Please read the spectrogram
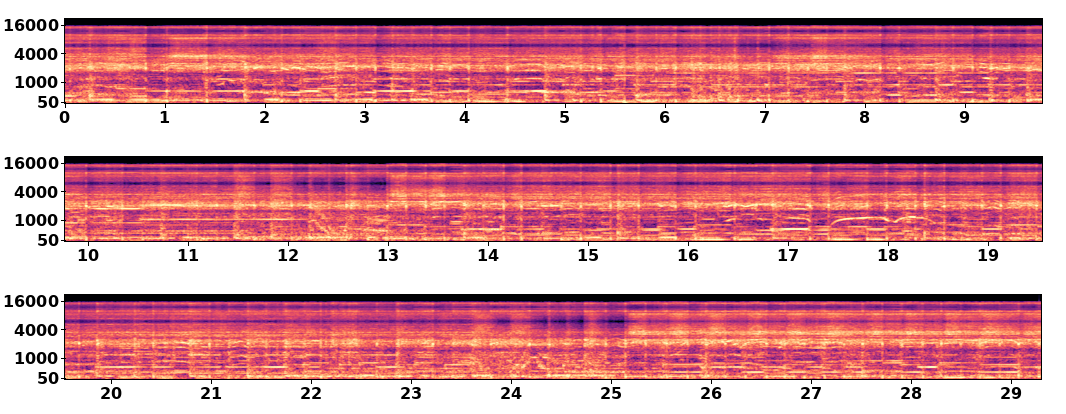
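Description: Rock band playing live, with electric guitars, bass and a drum kit driving a steady beat.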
